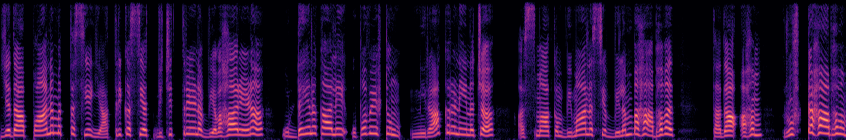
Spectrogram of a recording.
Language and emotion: Sanskrit, angry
